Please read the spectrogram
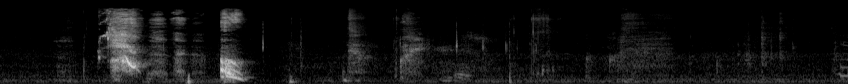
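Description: A boy gives two short loud yelps, each falling in pitch, about a second apart, as eye drops are put in his eye; softer rustling and handling noises follow.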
